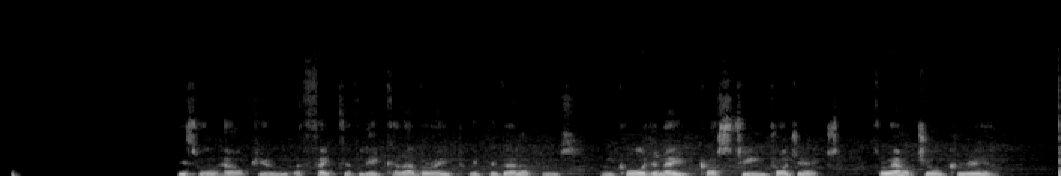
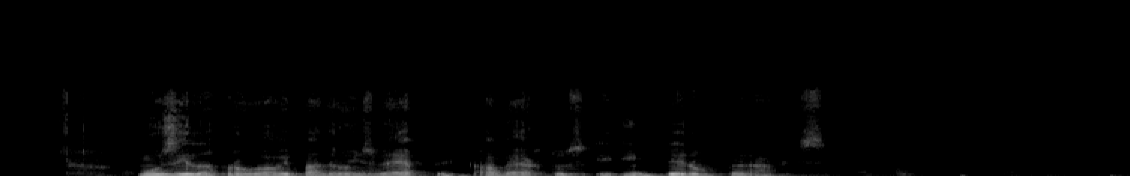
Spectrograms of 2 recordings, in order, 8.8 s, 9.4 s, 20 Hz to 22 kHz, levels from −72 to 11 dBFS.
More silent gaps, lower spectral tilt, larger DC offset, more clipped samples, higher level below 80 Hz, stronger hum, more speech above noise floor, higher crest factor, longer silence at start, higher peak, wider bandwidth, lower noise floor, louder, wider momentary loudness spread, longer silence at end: neither; second, -5.5 dB/octave vs -7.5 dB/octave; neither; neither; second, -66 dBFS vs -42 dBFS; neither; first, 58 dB vs 44 dB; about the same, 18 dB vs 20 dB; second, 0.1 s vs 1.15 s; first, -2 dBFS vs -12 dBFS; about the same, 12 kHz vs 11 kHz; first, -78 dBFS vs -74 dBFS; first, -20 LUFS vs -31 LUFS; about the same, 15 LU vs 17 LU; second, 0.5 s vs 2.6 s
